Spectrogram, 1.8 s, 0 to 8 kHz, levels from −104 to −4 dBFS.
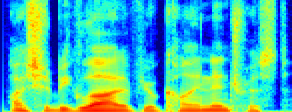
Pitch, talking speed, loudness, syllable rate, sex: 105 Hz, 265 wpm, -18 LUFS, 5.9 syllables/s, male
